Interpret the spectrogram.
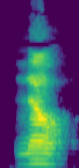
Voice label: Voice Acting, es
